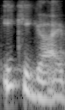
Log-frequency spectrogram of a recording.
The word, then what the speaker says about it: ikigai: do you spell that it sounds like icky guy but i'm sure it's not the same well the guy the guy made a really funny he said icky guy he said a guy in a blue he said a fat guy in a green speedo would be an icky guy it's spelled i-k-i-g-a-i icky guy okay definitely have to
